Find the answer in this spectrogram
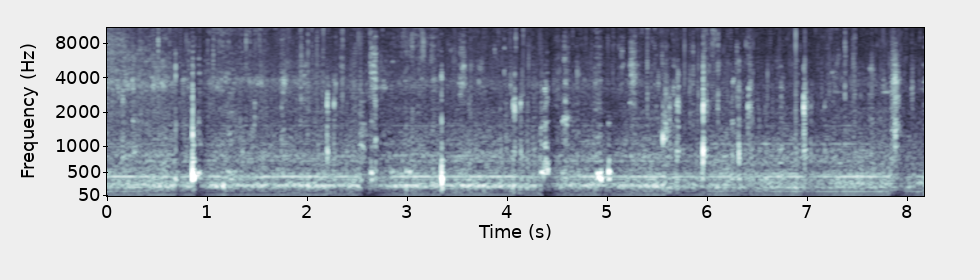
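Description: Wooden spoon scraping and knocking against a frying pan as hot tofu and vegetable scramble is pushed out into a pie crust, with scattered small clicks and crackles from the hot food. A steady low hum runs underneath.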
